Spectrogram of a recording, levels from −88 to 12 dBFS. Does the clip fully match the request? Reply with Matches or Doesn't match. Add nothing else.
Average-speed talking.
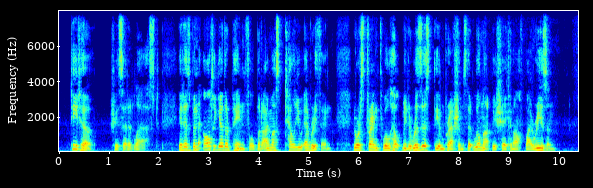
Matches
